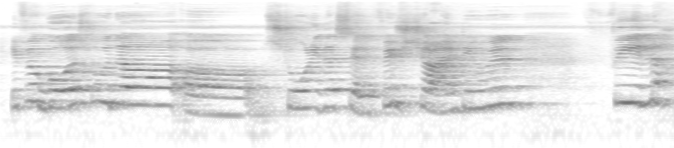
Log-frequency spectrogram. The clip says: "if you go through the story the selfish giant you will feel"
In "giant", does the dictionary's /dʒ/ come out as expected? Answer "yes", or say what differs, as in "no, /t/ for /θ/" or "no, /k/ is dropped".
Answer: no, /tʃ/ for /dʒ/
